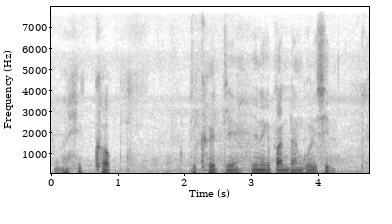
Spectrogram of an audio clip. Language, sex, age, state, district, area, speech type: Assamese, male, 45-60, Assam, Goalpara, urban, spontaneous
